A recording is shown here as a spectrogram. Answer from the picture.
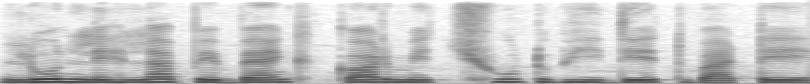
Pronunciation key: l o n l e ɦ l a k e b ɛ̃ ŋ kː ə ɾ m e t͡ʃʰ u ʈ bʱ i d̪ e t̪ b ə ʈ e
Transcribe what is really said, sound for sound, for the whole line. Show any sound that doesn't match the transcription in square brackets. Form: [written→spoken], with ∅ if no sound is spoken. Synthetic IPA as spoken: l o n l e ɦ l a [k→p] e b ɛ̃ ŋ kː ə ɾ m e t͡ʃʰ u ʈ bʱ i d̪ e t̪ b [ə→a] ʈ e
